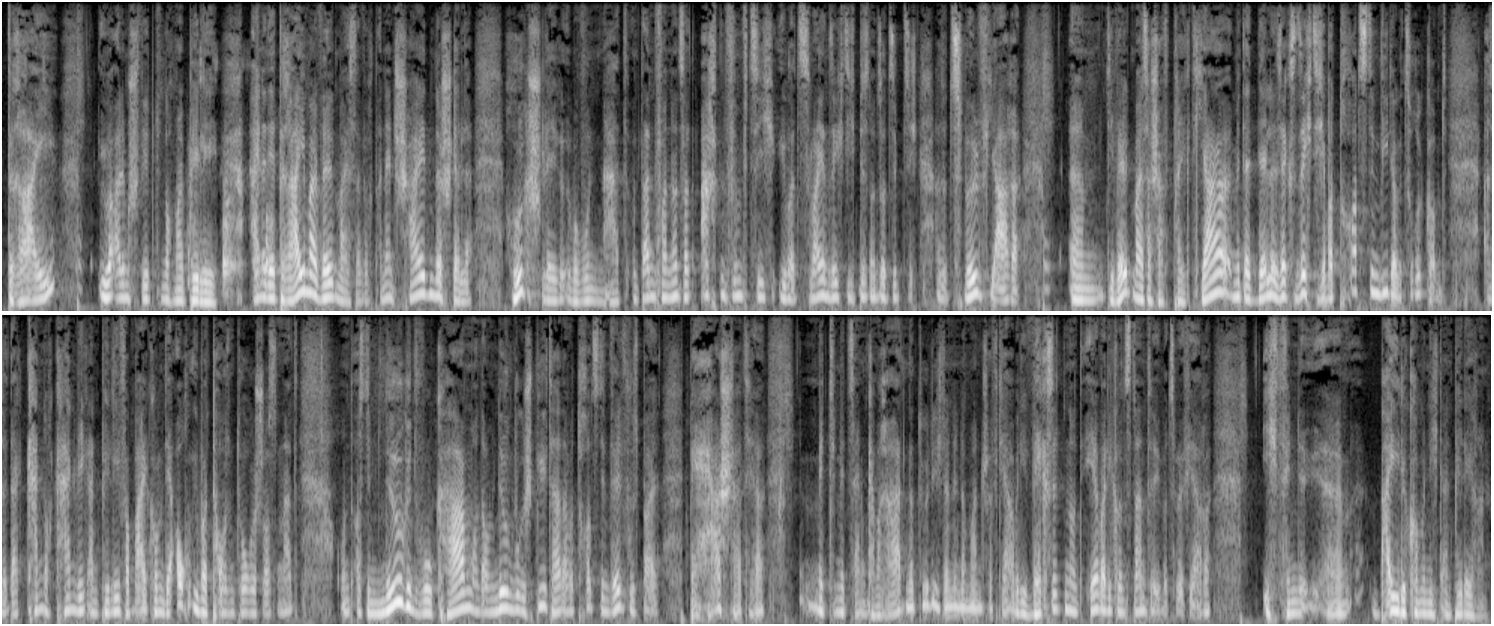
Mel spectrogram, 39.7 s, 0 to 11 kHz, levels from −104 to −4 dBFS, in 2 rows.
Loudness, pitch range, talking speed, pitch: -22 LUFS, 120-160 Hz, 155 wpm, 135 Hz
